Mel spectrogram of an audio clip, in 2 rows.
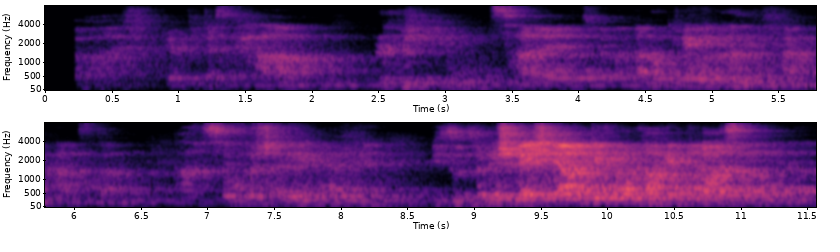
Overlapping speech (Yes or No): Yes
